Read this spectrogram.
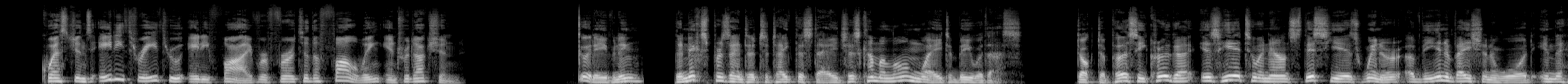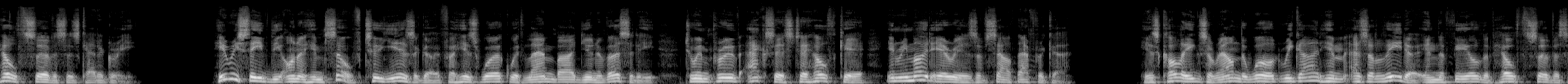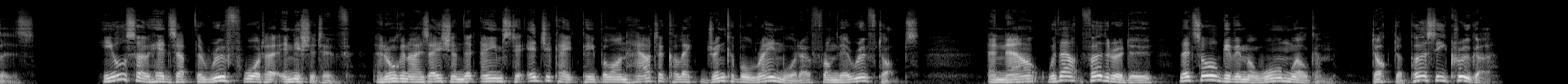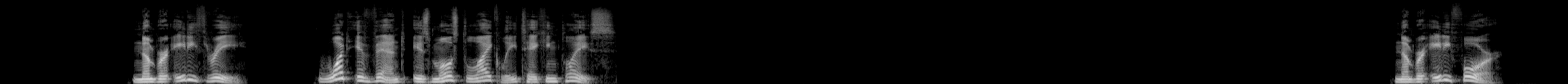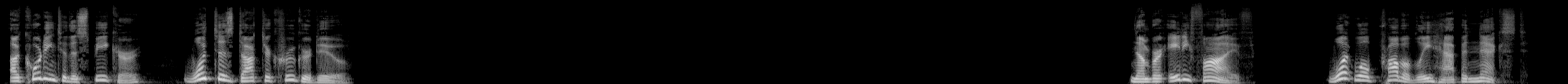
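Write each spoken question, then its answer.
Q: What event is most likely taking place?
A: An awards ceremony

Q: What will probably happen next?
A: Dr. Kruger will announce this year's Innovation Award winner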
